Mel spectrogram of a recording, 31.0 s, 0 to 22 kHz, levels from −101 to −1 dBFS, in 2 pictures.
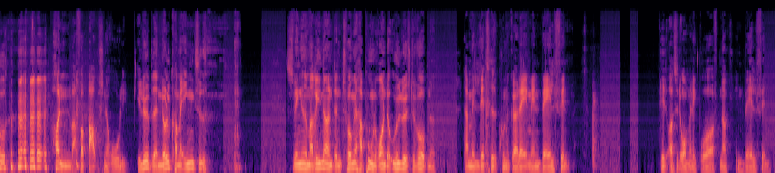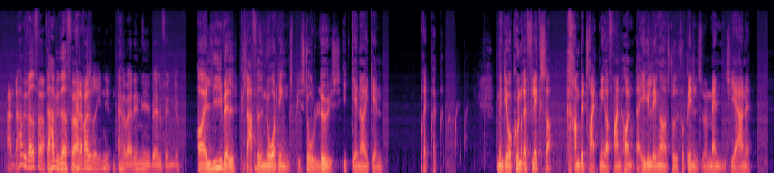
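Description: Computer activity noise runs throughout: a buzzing pulse near 100 Hz, roughly 30 dB below the speech, appearing as evenly spaced vertical striations on a spectrogram.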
